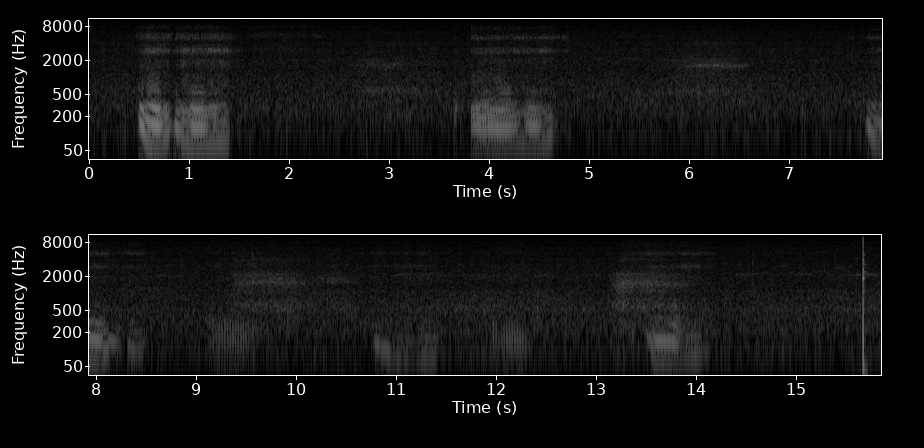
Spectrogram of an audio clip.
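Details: Basset Hound mix dog snoring: rough, rattling snores repeat about every two to three seconds, some louder and longer than others, over a steady background hiss.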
